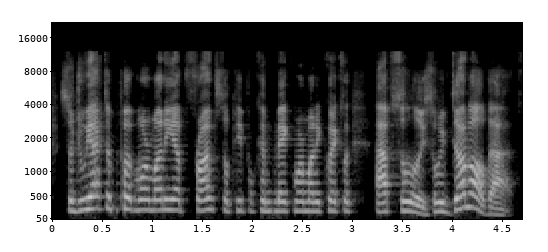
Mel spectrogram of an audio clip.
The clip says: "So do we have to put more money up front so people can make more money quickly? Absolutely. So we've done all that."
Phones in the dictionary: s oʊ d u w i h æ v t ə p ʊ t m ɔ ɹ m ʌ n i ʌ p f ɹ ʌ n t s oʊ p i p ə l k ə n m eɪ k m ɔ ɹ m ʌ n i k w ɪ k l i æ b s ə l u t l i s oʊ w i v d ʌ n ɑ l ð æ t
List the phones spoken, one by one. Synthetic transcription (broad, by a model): s oʊ d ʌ w i h æ f t ə p ʊ t m ɔ ɹ m ʌ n i ʌ p f ɹ ʌ n t s oʊ p i p l k ə n m eɪ k m ɔ ɹ m ʌ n i k w ɪ k l i æ b s ə l u t l i s oʊ w i v d ʌ n ɑ l ð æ t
